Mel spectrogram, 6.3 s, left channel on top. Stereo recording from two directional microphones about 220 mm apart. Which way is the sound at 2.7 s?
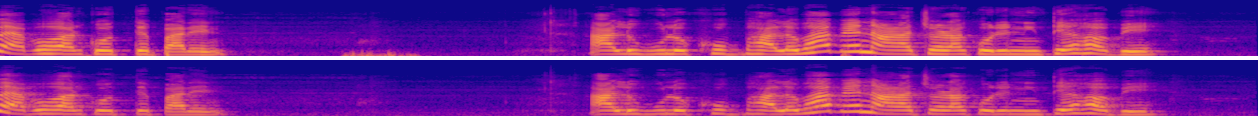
30° left (ahead or behind).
